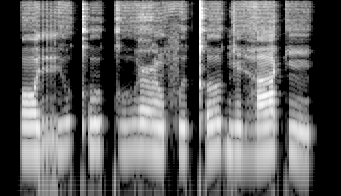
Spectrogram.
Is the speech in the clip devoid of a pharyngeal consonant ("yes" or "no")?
no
